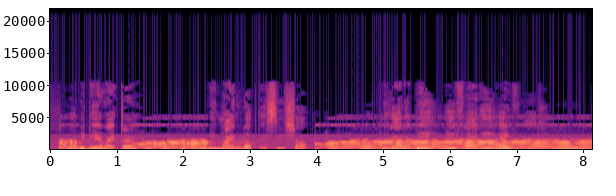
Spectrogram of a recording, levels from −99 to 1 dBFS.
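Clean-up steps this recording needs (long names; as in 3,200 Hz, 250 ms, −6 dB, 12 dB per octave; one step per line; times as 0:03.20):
click removal
hum removal 431.6 Hz, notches 5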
